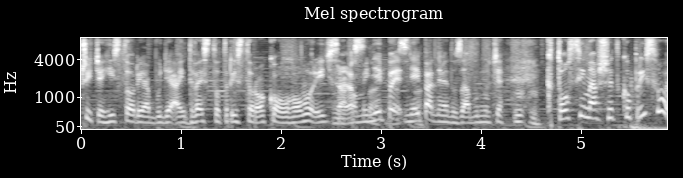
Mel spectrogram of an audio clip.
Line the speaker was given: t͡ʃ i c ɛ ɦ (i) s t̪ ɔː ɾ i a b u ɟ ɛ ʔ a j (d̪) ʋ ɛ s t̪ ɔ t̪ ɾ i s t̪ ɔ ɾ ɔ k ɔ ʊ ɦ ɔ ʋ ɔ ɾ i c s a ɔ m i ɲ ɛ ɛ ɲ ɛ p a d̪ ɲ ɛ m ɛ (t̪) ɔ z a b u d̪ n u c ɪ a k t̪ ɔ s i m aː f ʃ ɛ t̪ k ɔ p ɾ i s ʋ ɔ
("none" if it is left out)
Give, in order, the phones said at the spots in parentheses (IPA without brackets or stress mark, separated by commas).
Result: i, d̪, d̪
